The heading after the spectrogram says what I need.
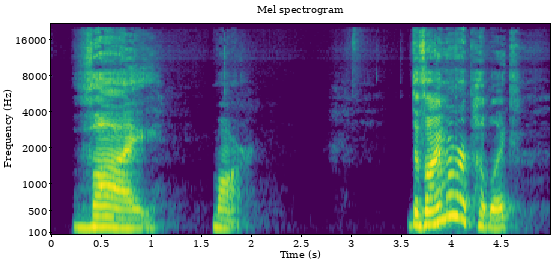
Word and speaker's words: Weimar: It's not the Wiener. Kids are always like, oh, it's a Wiener Republic. No, it's not. It's not even spelled the same way. And there's no N. Weimar.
